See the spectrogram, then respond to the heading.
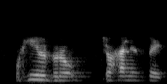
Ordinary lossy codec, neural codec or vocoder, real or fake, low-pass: none; codec, 16 kHz, 6 kbps, DAC; fake; 3.6 kHz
